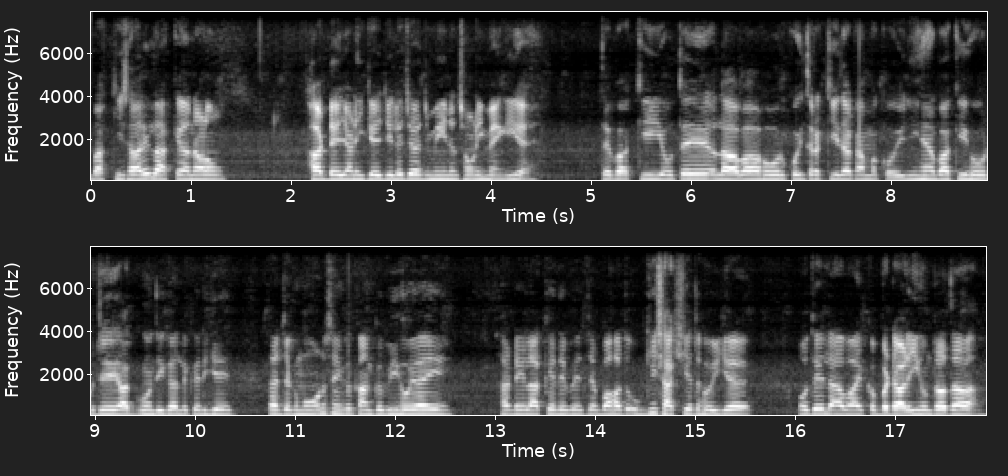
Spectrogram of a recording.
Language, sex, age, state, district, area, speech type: Punjabi, male, 18-30, Punjab, Mohali, rural, spontaneous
